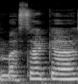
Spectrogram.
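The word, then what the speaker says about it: Maseca: Lastly, we have masika. If I'm pronouncing it right, some people pronounce it maseka, some say masika.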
